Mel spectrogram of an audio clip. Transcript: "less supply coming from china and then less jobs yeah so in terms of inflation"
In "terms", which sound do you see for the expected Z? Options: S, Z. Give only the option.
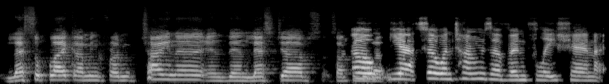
Z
